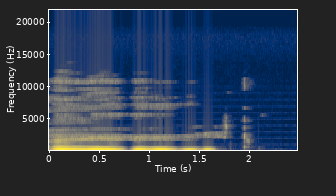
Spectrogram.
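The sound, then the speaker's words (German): A long, drawn-out vocal yawn with a sustained voiced tone that wavers and fades over about two seconds, ending with a brief breathy catch. “Nein, ich habe gegähnt.”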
